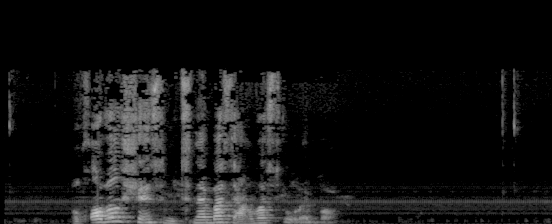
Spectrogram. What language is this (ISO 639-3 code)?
kat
